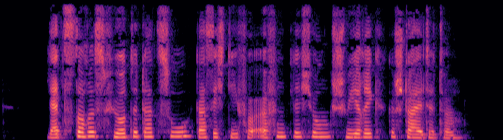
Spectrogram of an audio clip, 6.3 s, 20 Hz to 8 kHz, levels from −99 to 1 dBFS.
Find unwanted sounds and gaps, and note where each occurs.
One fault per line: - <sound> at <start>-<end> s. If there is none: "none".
none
